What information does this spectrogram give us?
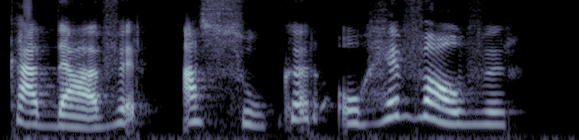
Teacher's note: Todas essas palavras têm ênfase na penúltima sílaba, por isso elas são paroxítonas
